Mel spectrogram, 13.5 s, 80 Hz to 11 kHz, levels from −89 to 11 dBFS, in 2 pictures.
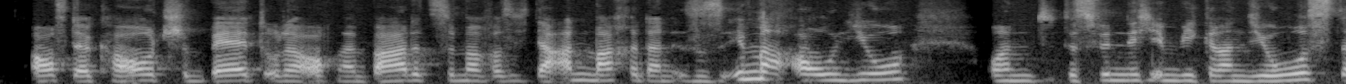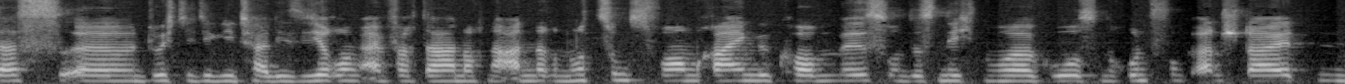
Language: German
